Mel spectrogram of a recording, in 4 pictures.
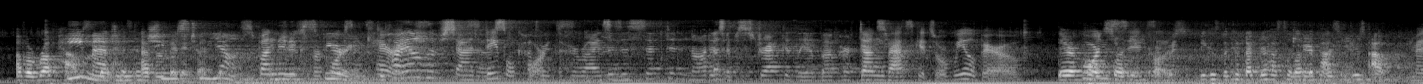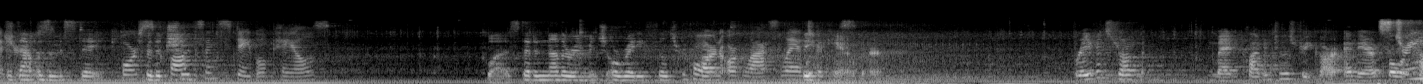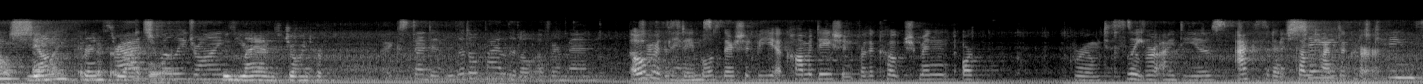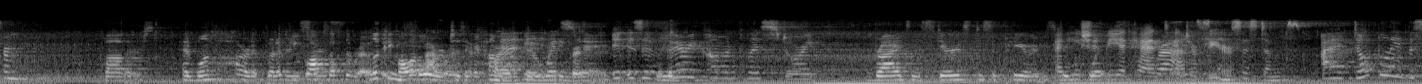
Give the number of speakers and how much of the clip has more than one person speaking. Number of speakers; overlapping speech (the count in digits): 5, about 47%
